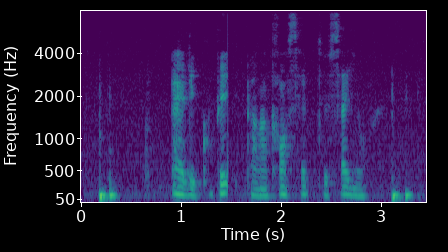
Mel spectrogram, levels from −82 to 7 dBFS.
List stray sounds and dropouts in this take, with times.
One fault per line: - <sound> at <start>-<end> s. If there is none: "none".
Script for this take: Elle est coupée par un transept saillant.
- dropout at 1.5-1.6 s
